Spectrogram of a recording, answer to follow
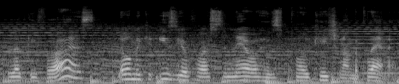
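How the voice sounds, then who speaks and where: A woman's voice: on the low side, expressive, fast, over music, lightly acted. A woman playing a no-nonsense, impatient time-travelling commander in an audio drama, curt and businesslike as she explains. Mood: businesslike briefing.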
